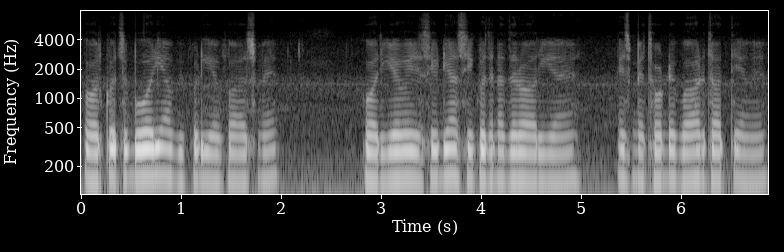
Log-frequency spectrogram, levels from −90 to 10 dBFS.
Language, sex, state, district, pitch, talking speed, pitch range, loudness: Hindi, male, Rajasthan, Bikaner, 140 Hz, 200 wpm, 135-145 Hz, -16 LUFS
